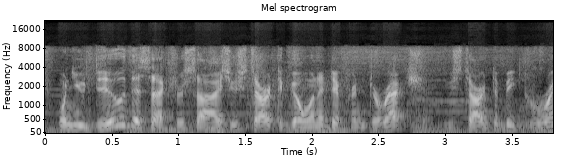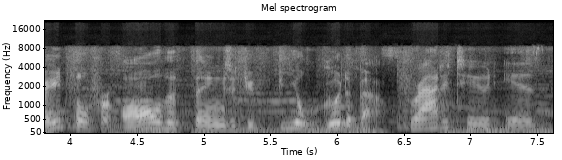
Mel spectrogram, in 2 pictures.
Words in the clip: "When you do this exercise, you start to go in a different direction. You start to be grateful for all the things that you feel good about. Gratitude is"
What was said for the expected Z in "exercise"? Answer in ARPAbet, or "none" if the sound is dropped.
Z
